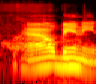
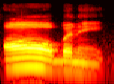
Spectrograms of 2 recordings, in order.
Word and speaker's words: Albany: from from Al Benny Georgia Al Benny that's how they said it down there Al Benny and so they uh they went up north and found themselves in New York at a place that spelled the same but the one says to the other he said they don't say it like we do it's spelled the same but it's not Alin it's alany couldn't believe him and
